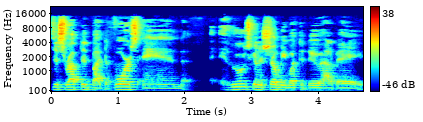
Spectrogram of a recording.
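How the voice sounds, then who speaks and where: Audible room echo is present. Within it, a man speaks at a medium pitch. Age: 60s. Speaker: podcast co-host. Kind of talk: casual conversation. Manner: halting.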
